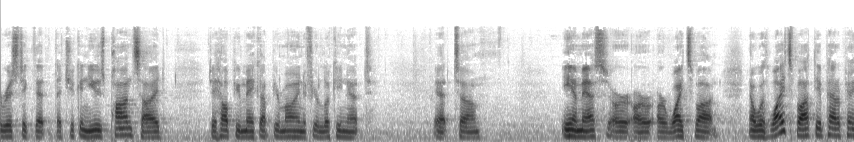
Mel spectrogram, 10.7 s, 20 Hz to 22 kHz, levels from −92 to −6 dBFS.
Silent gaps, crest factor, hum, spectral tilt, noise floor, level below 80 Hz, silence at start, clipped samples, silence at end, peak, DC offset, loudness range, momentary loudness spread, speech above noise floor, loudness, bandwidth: none; 18 dB; none; -5.5 dB/octave; -53 dBFS; -58 dBFS; 0 s; under 0.1%; 0 s; -8 dBFS; under 0.1%; 6 LU; 9 LU; 27 dB; -27 LUFS; 11.5 kHz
